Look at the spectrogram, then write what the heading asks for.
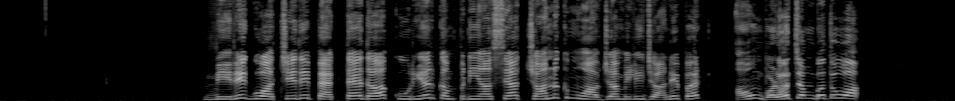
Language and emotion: Dogri, surprised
